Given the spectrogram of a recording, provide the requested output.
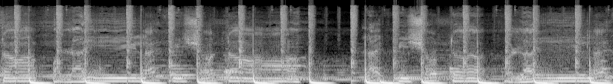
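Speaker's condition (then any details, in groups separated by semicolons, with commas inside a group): No condition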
